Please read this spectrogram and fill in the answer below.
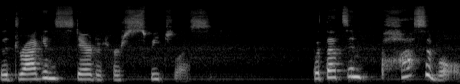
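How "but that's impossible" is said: high-pitched exclaiming voice. After a speechless stare at Rat, one of the dragons answers: exclaiming. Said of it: "one of them exclaimed at last".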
